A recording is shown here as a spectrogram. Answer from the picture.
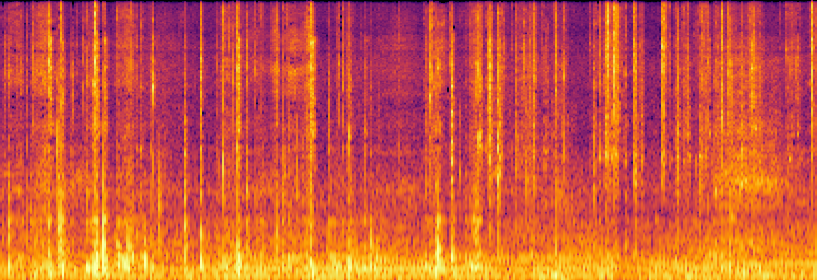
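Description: Hard plastic clicks and rattles of a Transformers Soundwave action figure being handled, its leg and foot parts pulled out and snapped into place, a run of irregular sharp clicks over a steady low hum.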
